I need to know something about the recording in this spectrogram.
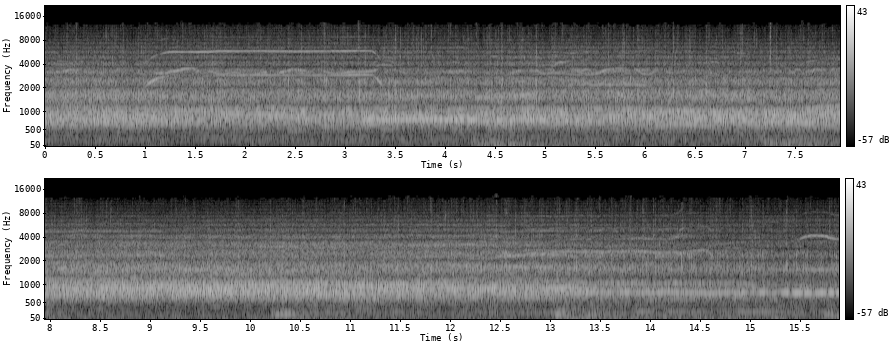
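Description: A large crowd cheers and applauds loudly in an open stadium.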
